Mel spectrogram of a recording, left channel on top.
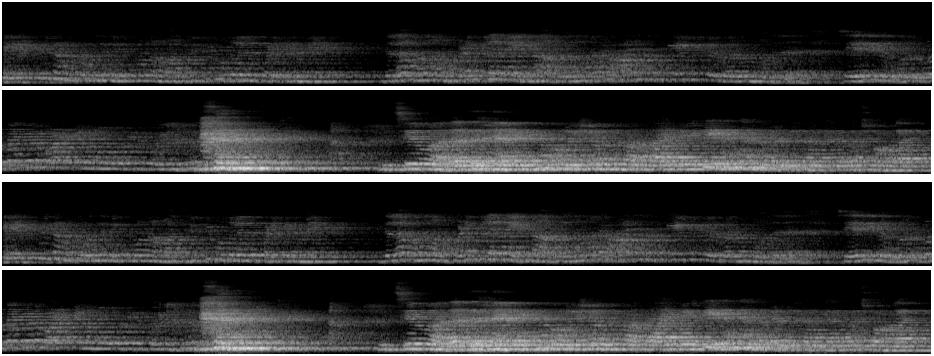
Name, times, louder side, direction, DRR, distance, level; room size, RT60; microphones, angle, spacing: voice 1, 0.0-3.2 3.7-12.1 12.5-12.7 12.9-13.2 13.4-13.9, right 1 dB, 70° right, -8 dB, 0.4 m, -36 dB
voice 2, 11.2-11.9 13.0-18.4, equal, 5° right, -14 dB, 0.4 m, -20 dB
3.2 x 2.4 x 2.4 m, 2.7 s
head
